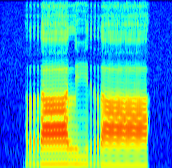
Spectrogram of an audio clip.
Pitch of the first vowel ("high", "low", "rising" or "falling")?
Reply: high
